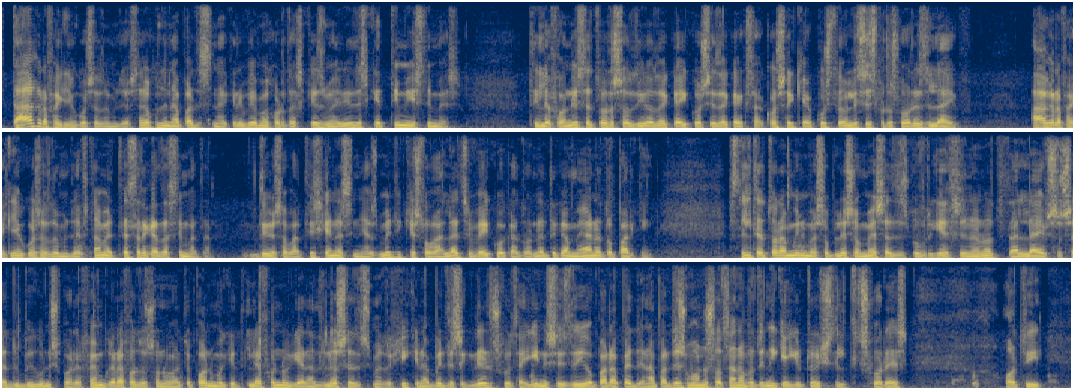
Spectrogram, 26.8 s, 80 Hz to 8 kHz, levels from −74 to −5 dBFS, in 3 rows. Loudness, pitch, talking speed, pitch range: -18 LUFS, 115 Hz, 210 wpm, 100-130 Hz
